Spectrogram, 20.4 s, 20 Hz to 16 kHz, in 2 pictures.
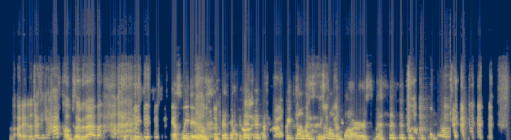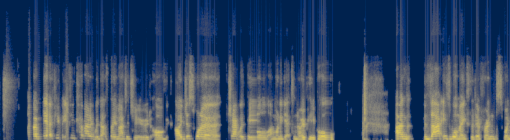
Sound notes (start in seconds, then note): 2.0 chuckling; 7.6 laughing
